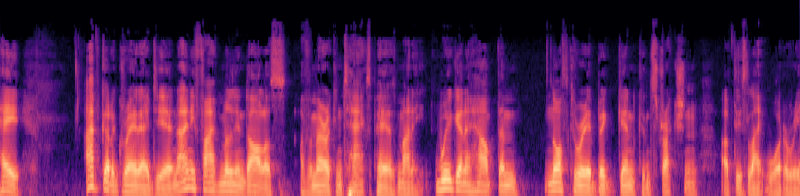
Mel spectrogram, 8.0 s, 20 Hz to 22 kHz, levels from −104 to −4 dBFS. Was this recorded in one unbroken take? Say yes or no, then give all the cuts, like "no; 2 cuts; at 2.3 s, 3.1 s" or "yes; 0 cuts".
no; 2 cuts; at 2.9 s, 4.3 s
